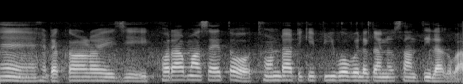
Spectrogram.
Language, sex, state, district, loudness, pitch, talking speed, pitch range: Odia, female, Odisha, Sambalpur, -16 LUFS, 180 Hz, 205 wpm, 170-195 Hz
